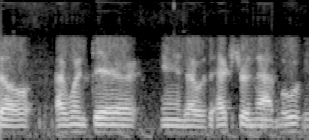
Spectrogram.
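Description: Spoken at a moderate pace in an American accent, with noticeable background noise behind the voice. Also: man. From Massachusetts, Burlington. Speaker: musician and actor. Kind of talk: radio interview.

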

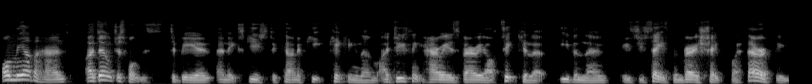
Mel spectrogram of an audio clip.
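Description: A man with a fairly low pitch talks at a very fast pace with hardly any pauses and ordinary pitch variation, recorded dry and close with no echo against a quiet background. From England. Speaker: podcast co-host and historian. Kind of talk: casual chat.

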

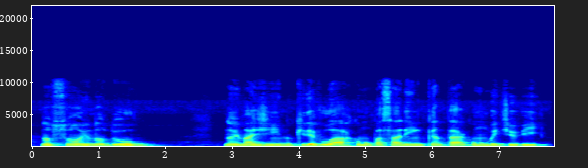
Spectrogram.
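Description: A man's dark, mellow tone at medium pitch, very slow pace and monotone, flat intonation, with audible room echo. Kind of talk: spoken word monologue. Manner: repetitive, rhythmic.

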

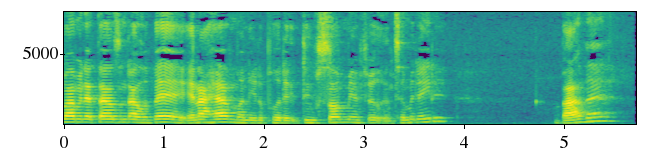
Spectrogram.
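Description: A woman speaks at a fairly quick pace with a medium pitch and ordinary pitch variation. Room echo is audible. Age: 20s. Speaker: podcast co-host. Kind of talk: casual chat. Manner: harsh tone.

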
